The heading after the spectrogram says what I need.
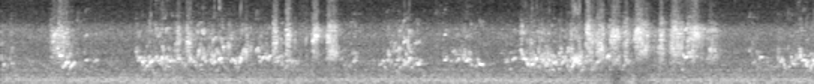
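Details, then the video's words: Australian parrots identified as budgerigars warble and squeak in a lively flock, with bursts of sharp chirps and short whistled phrases overlapping continuously. "Australian parrots voice ☺️ Parrots very happy"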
